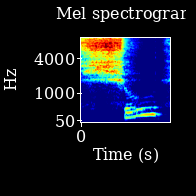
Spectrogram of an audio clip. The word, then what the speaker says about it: shu: aksuy you have a second word which is pronounced shoe and shoe is a card and a card led by hand so the idea of something moving streaming and shu is the word which is in fact used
